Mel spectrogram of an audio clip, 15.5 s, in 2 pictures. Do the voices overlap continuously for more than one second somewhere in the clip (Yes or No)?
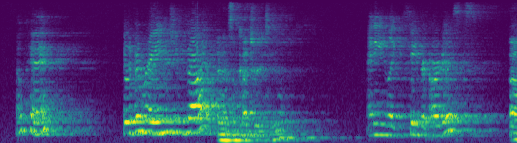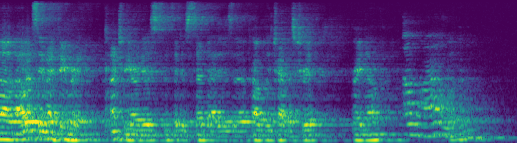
No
